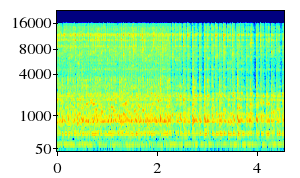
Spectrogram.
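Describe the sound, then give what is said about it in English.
A joke-category prize wheel whirs in a steady, loud rattle, then its clicks separate into distinct ticks that gradually slow as it winds down, landing on dad jokes. No one speaks. “Spin the wheel.”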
